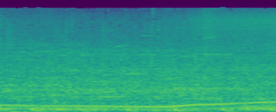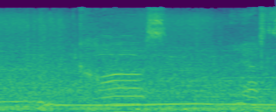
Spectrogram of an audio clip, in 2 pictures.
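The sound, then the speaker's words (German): A car engine drones steadily and rises in pitch, then tires squeal briefly midway through as the car skids and crashes, before the engine settles back into a constant hum. “Unfall.”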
